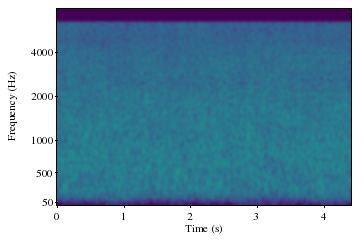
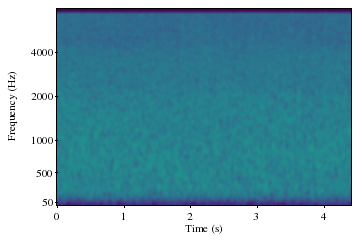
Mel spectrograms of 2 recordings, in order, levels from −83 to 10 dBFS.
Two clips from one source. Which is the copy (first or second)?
first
